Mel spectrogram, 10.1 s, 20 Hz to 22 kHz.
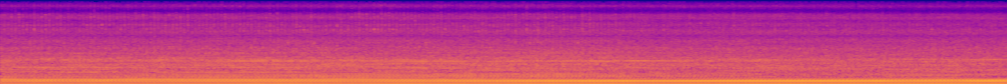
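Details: Craftsman DLT 3000 riding mower, about 2010-2015, after engine repair and reassembly; an even, steady single-cylinder drone with no knocks, rattles or hunting while moving through the gears, healthy.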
